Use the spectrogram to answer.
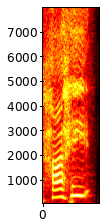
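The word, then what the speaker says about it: hāhi: So hahi is church. So hahi, hahi. And so because there's a macron over the A, it's a longer sound.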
